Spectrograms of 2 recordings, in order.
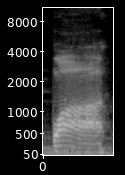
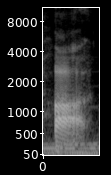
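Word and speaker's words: は: Oh, the hiragana ha is only pronounced wa as a topic maker. Otherwise, it's pronounced ha.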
